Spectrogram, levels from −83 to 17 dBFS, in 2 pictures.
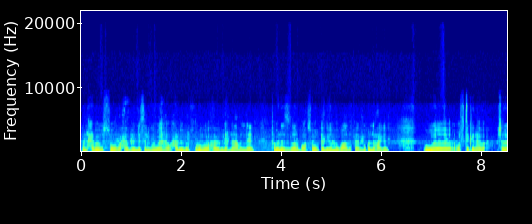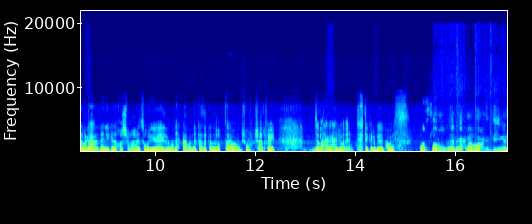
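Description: From the start to 6.85 s there's a faint delayed copy of the speech trailing it by 389 ms, about 20 dB down. That's likely an echo leak, with the far end's echo canceller letting its loudspeaker pickup back through. It returns from 7.64 to 8.35 s, quieter at about 30 dB down, then from 9.05 to 13.07 s and from 14.58 to 15.14 s at the louder level.

Right at 13.07 s the speech dips by a few dB for about a tenth of a second, and again from 15.27 to 15.48 s for roughly a fifth of a second. That's likely speech suppressed in double talk, where the canceller couldn't tell the talker from the echo and pulled everything down.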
